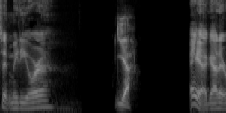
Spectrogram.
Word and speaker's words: Meteora: don't work hold on is that how you pronounce it Meteora yeah hey I got it right first try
